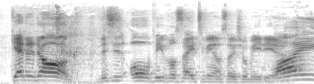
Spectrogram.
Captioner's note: laughs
